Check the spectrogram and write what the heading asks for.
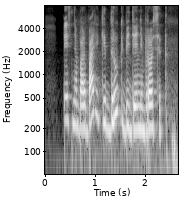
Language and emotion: Russian, positive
